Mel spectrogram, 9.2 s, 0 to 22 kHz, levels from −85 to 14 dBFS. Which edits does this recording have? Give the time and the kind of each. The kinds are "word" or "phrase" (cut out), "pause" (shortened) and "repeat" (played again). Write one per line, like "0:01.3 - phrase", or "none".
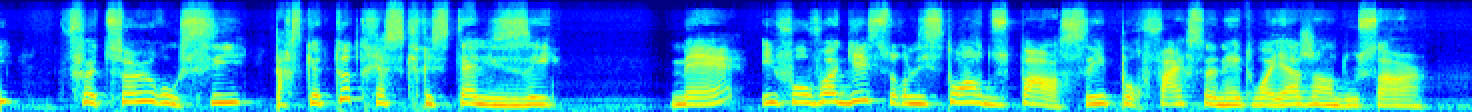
0:01.6 - pause
0:04.7 - pause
